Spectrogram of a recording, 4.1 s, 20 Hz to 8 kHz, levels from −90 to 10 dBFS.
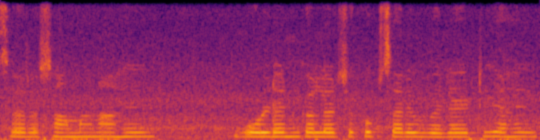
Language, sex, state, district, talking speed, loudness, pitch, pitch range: Marathi, female, Maharashtra, Washim, 145 wpm, -14 LUFS, 235 Hz, 235-240 Hz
